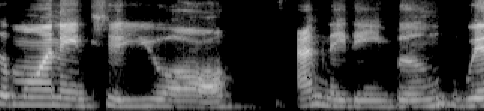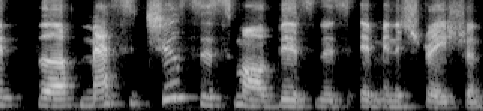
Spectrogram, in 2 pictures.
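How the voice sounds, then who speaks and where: A woman with a bright, sharp tone speaks at a fairly slow pace. Her pitch is fairly low, her intonation fairly even. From Washington DC area / Northern Virginia. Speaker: government business development official. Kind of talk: interview.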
